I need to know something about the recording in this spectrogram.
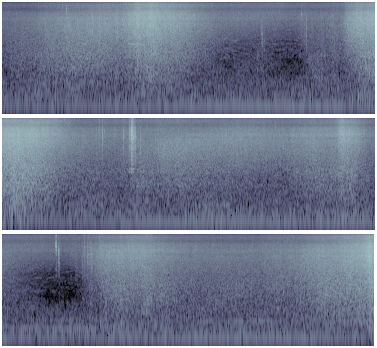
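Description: Small waves wash onto the shore in slow surges.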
